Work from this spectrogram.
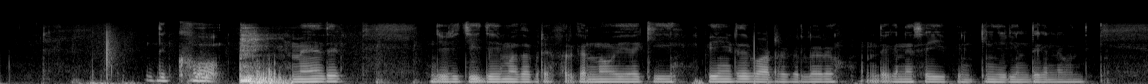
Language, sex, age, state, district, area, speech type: Dogri, male, 18-30, Jammu and Kashmir, Kathua, rural, spontaneous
